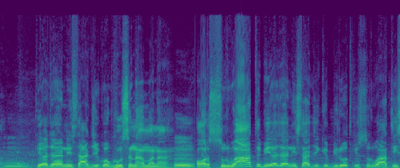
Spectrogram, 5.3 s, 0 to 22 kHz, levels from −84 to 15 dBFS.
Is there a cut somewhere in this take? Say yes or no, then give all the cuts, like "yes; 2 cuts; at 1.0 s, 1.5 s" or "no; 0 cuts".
yes; 1 cut; at 2.6 s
